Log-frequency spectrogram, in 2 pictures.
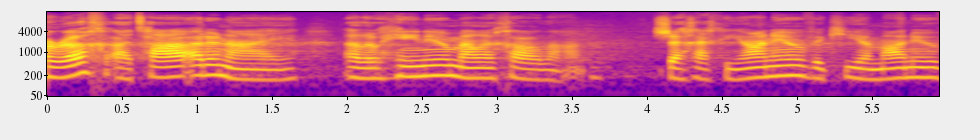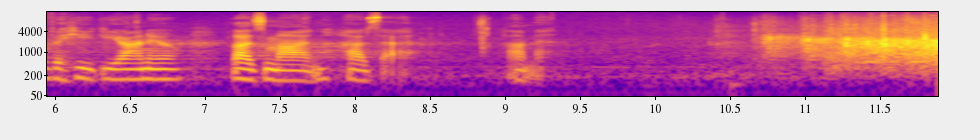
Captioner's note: praying in Hebrew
